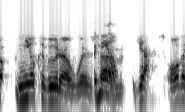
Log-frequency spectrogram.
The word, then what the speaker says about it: Cavuto: how do you say his last name neil cavuto was um yes all the networks were covering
